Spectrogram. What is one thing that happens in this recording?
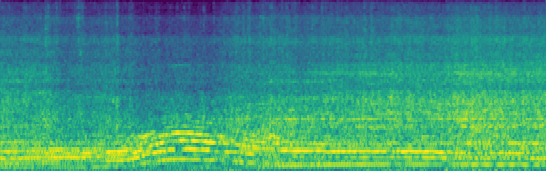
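A motorcycle engine hums steadily, revving up briefly and settling back down.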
